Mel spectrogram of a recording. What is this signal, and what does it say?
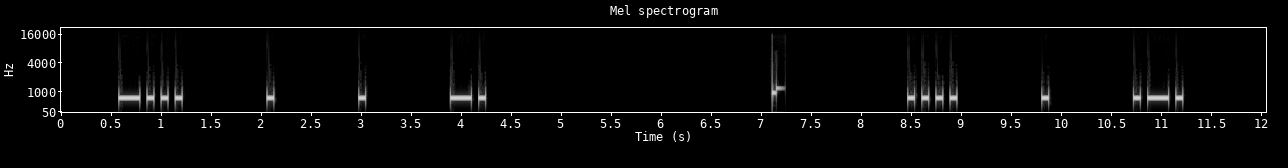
Morse code, heard as a keyed tone, about 17 wpm, spaced as for 8 wpm, 700 Hz. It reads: BEEN HER
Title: 4x Character Spacing - Top 100 Words - 17wpm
